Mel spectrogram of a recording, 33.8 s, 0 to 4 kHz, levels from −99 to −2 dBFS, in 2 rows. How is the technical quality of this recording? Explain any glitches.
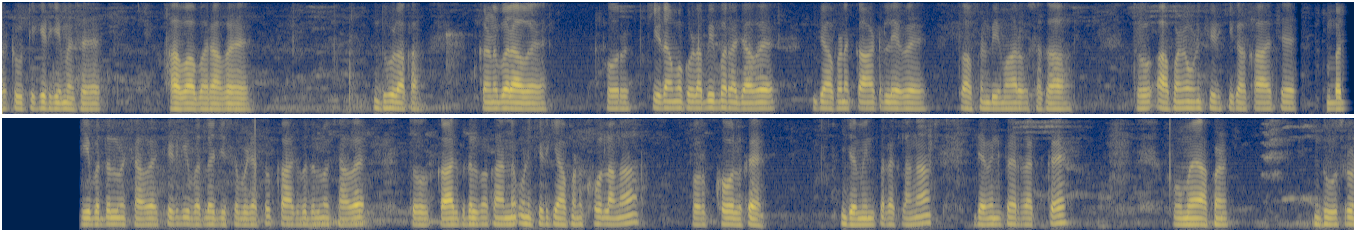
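The recording has two glitches close together, both in the middle of the clip, and the sound is band-limited throughout, with nothing above 4 kHz, which fits a narrowband G.711 mu-law call codec.

From 16.16 to 16.70 s the speech turns choppy and robotic, with small pieces missing. This is repeated packet loss: five short gaps, the longest about 61 ms, were each patched by extending the last sound. Nearly half of that half-second is filled-in audio rather than real speech.

Right after, from 16.76 to 17.89 s, the speech briefly smears into a fading continuation and then goes silent for roughly a second before resuming with that stretch simply gone. This is most likely a long network dropout, where no audio arrived and the receiver could only extend the last sound briefly before falling silent.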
